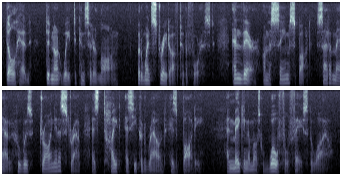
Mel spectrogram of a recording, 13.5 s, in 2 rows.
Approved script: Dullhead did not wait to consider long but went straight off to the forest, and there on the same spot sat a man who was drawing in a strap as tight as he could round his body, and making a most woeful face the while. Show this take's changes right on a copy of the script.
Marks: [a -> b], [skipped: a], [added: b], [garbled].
Dullhead did not wait to consider long but went straight off to the forest, and there on the same spot sat a man who was drawing in a strap as tight as he could round his body, and making a most woeful face the while.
